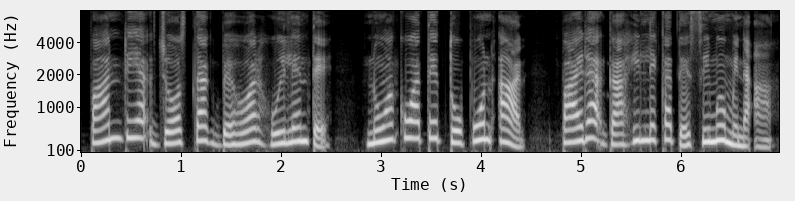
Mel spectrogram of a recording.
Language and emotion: Santali, neutral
